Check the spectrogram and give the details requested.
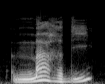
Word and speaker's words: mardi: Then mardi, mardi. So you can hear that you don't pronounce it that strongly, this R. Huh? Mardi, mardi, okay? You don't need to go too deep like mardi.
